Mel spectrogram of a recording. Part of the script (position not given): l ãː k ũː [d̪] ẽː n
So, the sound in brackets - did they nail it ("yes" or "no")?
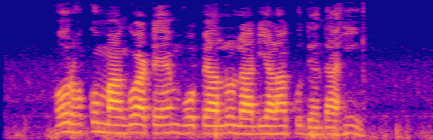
yes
